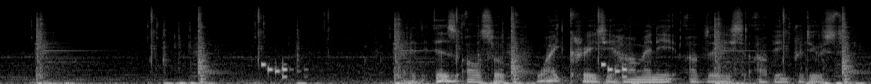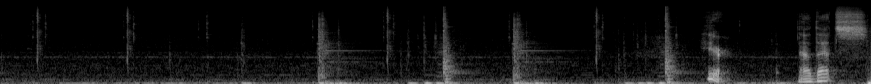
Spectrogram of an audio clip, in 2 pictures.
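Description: Short game interface clicks sound as menus open and close.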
